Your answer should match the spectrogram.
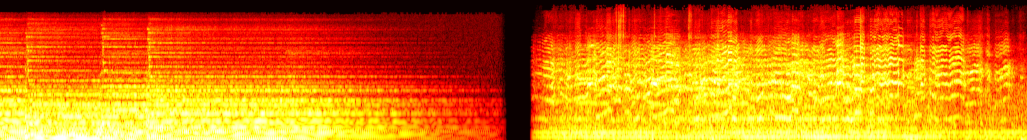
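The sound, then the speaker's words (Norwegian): Seagulls screech and cry over one another in a street and town square in Tromsø, Norway, in summer, with a steady low hum beneath them. A sustained musical tone fades out just before the gulls begin. “For mange lyden av sommer, eller lyden av måker som snapper maten ut av hendene på deg på gaten.”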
